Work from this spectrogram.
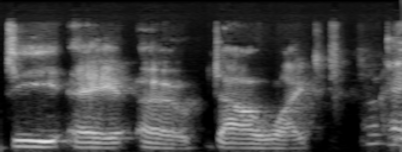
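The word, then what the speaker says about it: Dão: this wine which is a dao white um it's spelled d-a-o dao white okay it's region dao is a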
